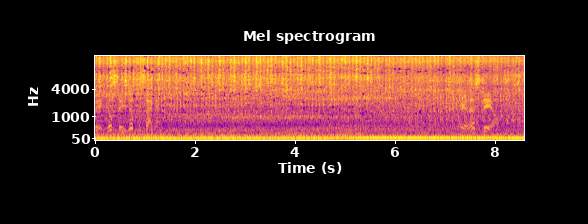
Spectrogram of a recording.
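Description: A small spectator tractor idling at a farm show among other tractors, a loud, steady low engine rumble throughout, with a voice speaking briefly over it.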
